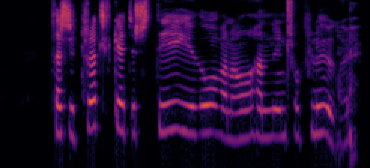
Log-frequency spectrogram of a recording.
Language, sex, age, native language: Icelandic, female, 13, Icelandic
